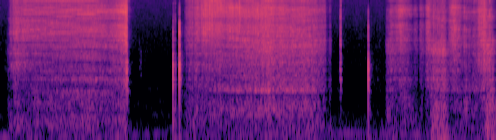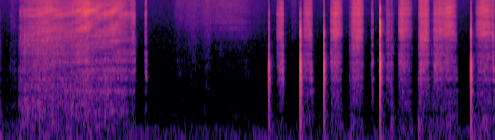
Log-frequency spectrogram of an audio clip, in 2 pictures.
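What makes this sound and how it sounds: A blue chalk stick held in the fingers draws a balloon outline on a large, flat, solid black chalkboard. Long, bright, rasping scrapes from the curved strokes fill the first half, separated by brief pauses. Toward the end they give way to a run of short, quick chalk ticks and scratches.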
